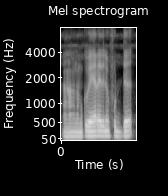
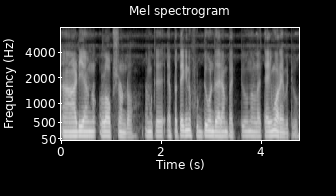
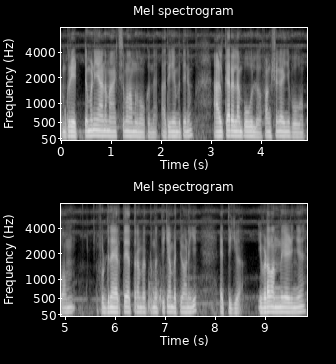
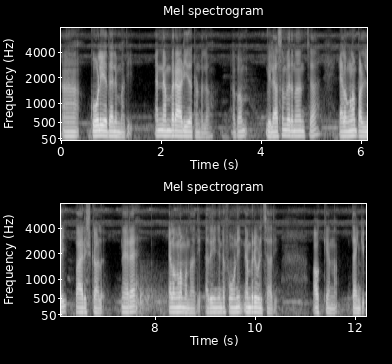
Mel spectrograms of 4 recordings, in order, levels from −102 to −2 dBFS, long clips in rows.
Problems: low volume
